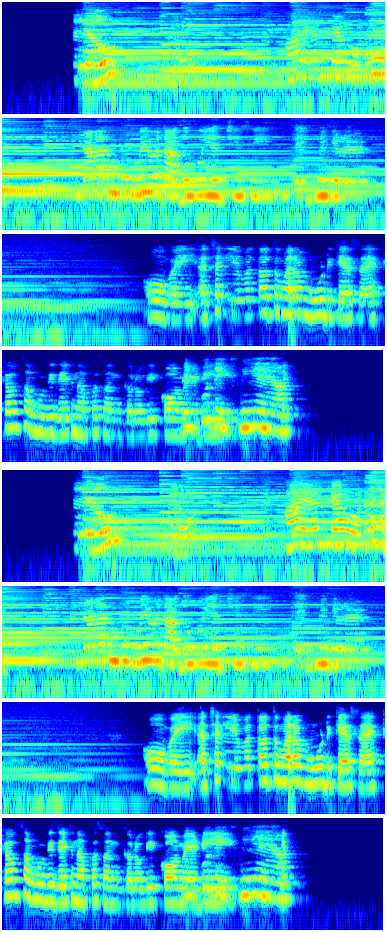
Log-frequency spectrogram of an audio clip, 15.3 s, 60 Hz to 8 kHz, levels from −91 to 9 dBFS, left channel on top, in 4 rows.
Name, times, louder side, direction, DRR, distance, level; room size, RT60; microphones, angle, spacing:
voice 1, 0.7-1.2 4.6-7.5 13.3-14.3, left 1 dB, 20° left, 0.7 m, -25 dB
Harp, 0.8-8.5, left 3 dB, 25° right, 0.8 m, -29 dB
voice 2, 1.7-2.0 2.8-3.9 9.1-13.8 14.3-14.4, right 6 dB, 70° right, 0.3 m, -28 dB
2.3 x 2.2 x 2.4 m
head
